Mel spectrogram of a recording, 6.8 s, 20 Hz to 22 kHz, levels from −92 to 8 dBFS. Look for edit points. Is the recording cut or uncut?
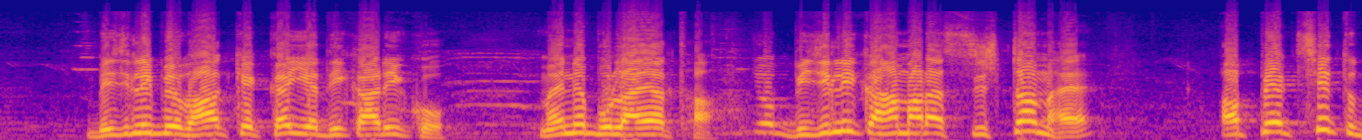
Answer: cut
